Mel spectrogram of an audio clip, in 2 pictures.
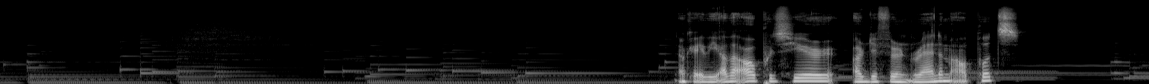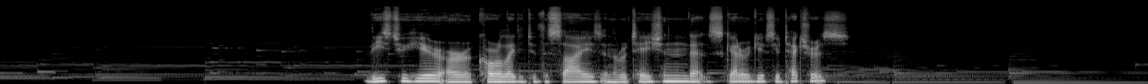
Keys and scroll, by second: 0.3 alt+a, 19.0 alt+a.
